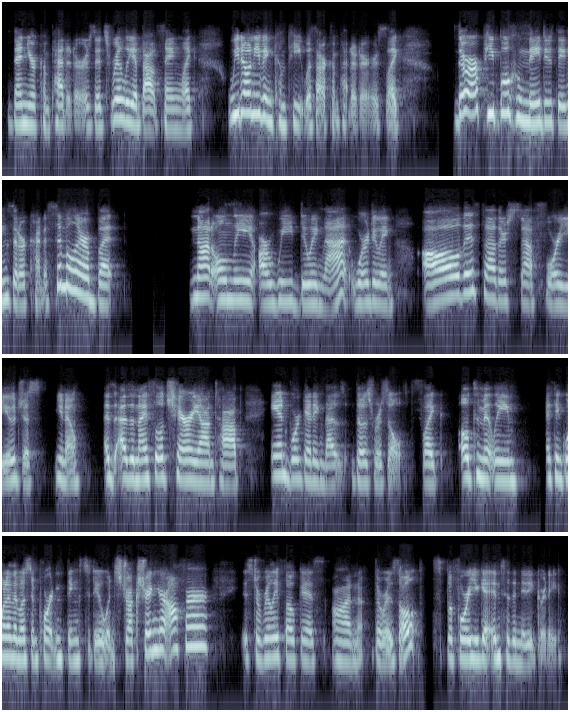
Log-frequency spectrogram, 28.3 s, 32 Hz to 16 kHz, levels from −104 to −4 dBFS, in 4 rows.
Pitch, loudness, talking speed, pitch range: 205 Hz, -25 LUFS, 190 wpm, 195-240 Hz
